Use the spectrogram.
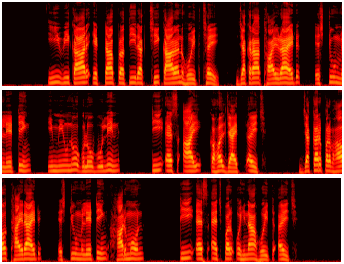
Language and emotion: Maithili, neutral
